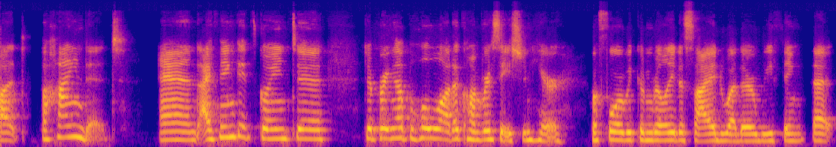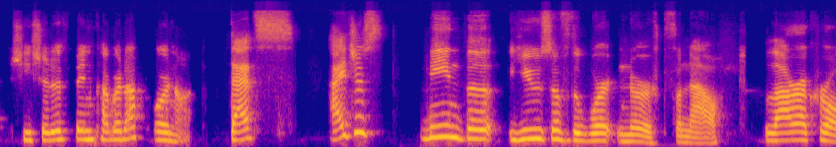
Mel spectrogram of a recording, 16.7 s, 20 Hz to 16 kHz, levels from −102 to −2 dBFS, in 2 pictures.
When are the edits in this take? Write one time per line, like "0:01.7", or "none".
0:15.8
